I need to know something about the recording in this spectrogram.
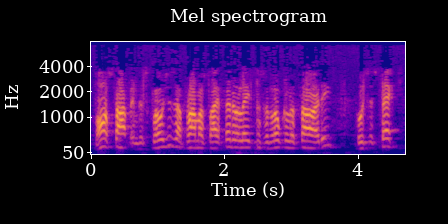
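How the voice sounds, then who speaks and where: An actor playing an urgent radio newscaster who declaims a dramatic bulletin in punchy 1930s style. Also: male voice, high-pitched, steady tone, fast talker, husky. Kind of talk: 1930s radio news reading. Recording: tinny old radio recording, faint music.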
